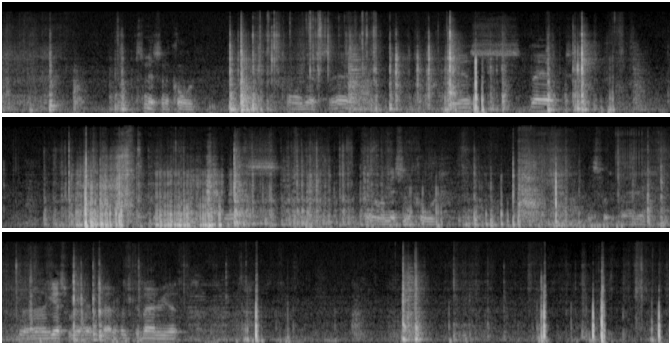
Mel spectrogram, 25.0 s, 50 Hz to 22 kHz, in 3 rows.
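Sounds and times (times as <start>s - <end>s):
plastic case clicks and knocks: 17.5s - 18.1s.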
